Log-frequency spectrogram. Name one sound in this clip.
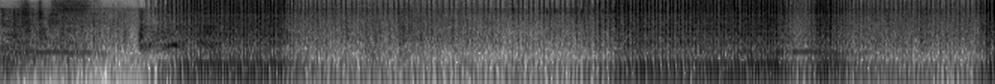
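A motorcycle engine revs loudly in two bursts and idles between them.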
